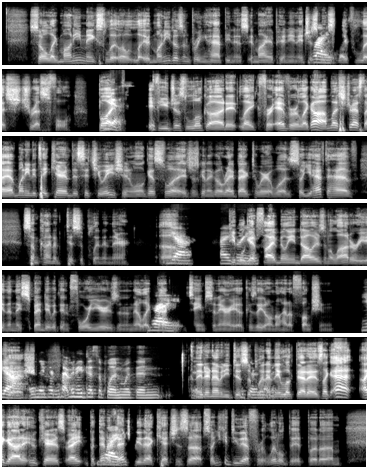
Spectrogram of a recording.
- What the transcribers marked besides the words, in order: other background noise
- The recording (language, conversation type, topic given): English, unstructured, What is an easy first step to building better saving habits?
